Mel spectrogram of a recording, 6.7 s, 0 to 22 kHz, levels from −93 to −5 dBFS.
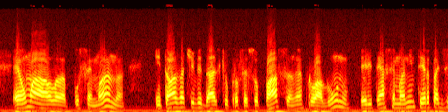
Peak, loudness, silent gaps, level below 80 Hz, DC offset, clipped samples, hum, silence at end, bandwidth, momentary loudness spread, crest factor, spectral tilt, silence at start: -10 dBFS; -25 LUFS; none; -52 dBFS; under 0.1%; under 0.1%; none; 0 s; 18 kHz; 10 LU; 16 dB; -5.5 dB/octave; 0 s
